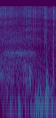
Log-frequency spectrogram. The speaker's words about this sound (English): That is a dog shaking.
